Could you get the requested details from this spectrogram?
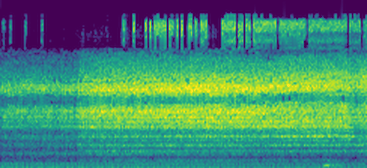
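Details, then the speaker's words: Double-bottle trolley suction machine running: steady motor hum with rushing, hissing airflow rising as a finger covers the suction cannula tip, vacuum building on the gauge; demonstration of proper suction. "we are going to switch on the machine now see we have started the machine there is no suction because the suction cannula is offered whenever you apply your finger here it will start suctioning"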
